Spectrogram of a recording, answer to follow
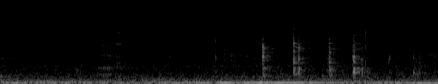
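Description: Handling noise from a rifle barrel and action: several light clicks and taps in the second half as the parts are picked up and lined up, over a steady low hum.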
